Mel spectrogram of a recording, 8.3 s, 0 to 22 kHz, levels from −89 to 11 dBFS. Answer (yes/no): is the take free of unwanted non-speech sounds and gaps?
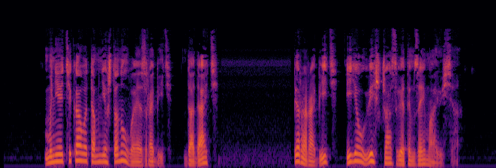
yes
